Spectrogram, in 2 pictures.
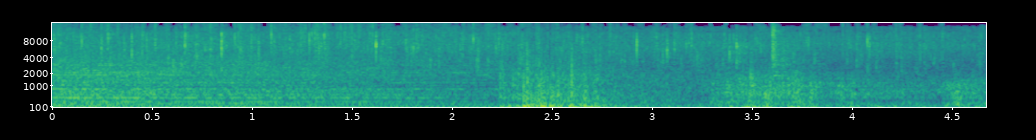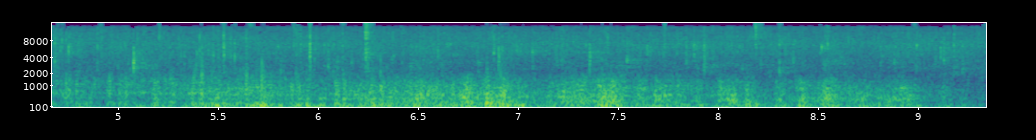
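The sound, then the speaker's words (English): Steady rain spatters down during a nighttime thunderstorm around a dwelling, with a deep rumble of thunder rolling in early and heavy drops pattering irregularly throughout. Fairly loud, with no voices. “As they sleep, spattering rain and flashing lightning leave eerie impressions in the darkness both inside and outside the dwelling.”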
